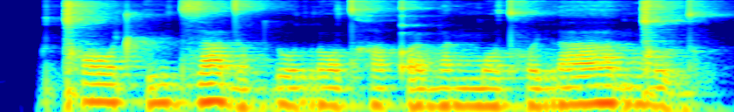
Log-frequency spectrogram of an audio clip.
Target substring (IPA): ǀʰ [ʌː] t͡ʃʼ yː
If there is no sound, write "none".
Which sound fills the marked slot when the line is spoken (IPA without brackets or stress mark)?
ɔː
